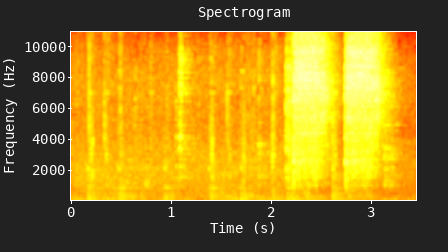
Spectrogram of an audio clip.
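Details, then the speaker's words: Harbor Freight blasting cabinet upgraded with Eastwood foot pedal and gun, higher-quality fittings fitted; air leak check gives two sharp, strong blast-gun bursts with no leak hiss between them, sounding healthy: normal air blast, no air leaks. "Oh yeah. Okay, that sounds pretty healthy."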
